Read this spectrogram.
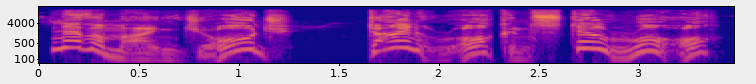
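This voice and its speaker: A jolly, boastful cartoon daddy pig. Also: male voice, high-pitched, huge pitch swings, takes it slowly, no echo, heavily acted. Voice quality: warm, chuckling, fatherly. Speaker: cartoon voice actor. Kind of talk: children's cartoon voice acting.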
